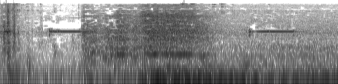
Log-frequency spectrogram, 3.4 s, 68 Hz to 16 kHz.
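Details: 2007 Honda Fit, check engine light flashing, misfire code on one cylinder: just-started engine idles unevenly with a lumpy stumbling beat; swapping coils moved the misfire, confirming a failing ignition coil.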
